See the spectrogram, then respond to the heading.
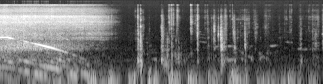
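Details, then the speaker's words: Man blender that wouldn't turn on, after replacing carbon brush with a new longer one: strong, even motor whirr runs steadily then pitch falls smoothly at switch-off; motor working normally after repair. "Ahora probamos. Listo. El motor queda en funcionamiento."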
